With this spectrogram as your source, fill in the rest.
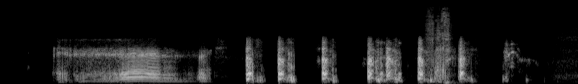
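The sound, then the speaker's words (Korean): A rural dog, kept loose outdoors in the countryside, gives a long, low growling whine, then lets out a run of sharp barks in quick succession, wary of a stranger, fairly loud, with no one talking. “그 사람을 경계하는 그 시골개들이 아, 있습니다.”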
